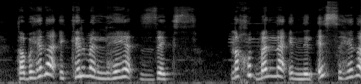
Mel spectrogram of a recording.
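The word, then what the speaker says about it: sechs: تاني حاجة هنا اتنطقت كاف. ليه اتنطقت كاف؟ تنطق كاف لما يجي بعدها حرف الاس، واي حاجه غير كده بتتنطق شين.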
